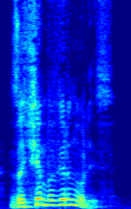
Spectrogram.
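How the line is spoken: Sharp question from queen. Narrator (Russian): резко спросила королева

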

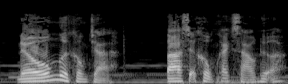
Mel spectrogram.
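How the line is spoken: Cold. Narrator (Vietnamese): Nhâm Quỷ Thần lạnh lùng nói

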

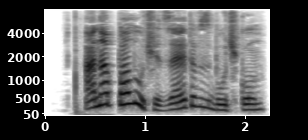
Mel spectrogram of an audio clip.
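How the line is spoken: Exclaimed, trembling with anger. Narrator (Russian): воскликнула Кэтрин, сама дрожа от гнева

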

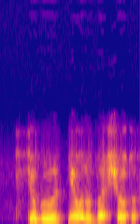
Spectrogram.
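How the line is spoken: Plain. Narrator (Russian): сказала Люлю

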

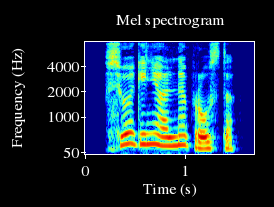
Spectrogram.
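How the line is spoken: Sigh. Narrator (Russian): вздохнул

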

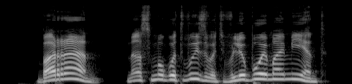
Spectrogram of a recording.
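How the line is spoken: Shouted. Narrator (Russian): крикнул я

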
